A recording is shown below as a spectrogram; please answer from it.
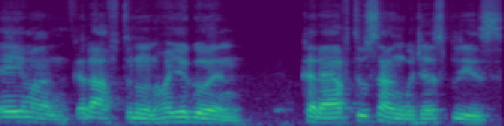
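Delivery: polite, toned-down Trinidadian accent. Showing how to order politely in a restaurant: toned-down Trinidadian accent. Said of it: "I am still talking like a Trinidadian".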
